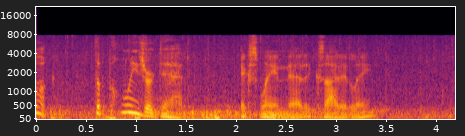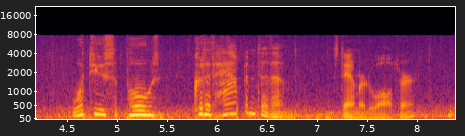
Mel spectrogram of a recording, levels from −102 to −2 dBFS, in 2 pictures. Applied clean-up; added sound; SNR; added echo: none; Thunder / Rain; 9 dB; none.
